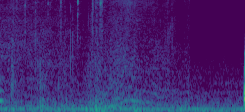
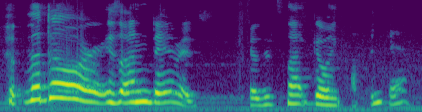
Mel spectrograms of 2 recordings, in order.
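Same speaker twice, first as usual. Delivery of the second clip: loud, high, slow discovery; slow excited realization; 6 semitones higher, 7 dB louder, slower than usual. Real, not acted. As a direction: spell out the realization in awe. Realizes the puzzle solution.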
